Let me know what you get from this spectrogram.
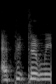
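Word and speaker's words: epitome: ये एपिटॉम नहीं होता, ये एपिटमी होता है।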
